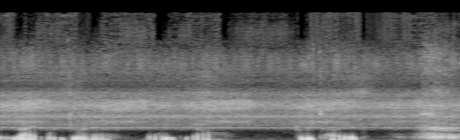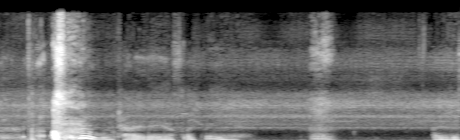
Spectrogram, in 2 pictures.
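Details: A single loud, explosive sneeze breaks into quiet conversation while tent camping in the Australian bush, with outdoor background noise.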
